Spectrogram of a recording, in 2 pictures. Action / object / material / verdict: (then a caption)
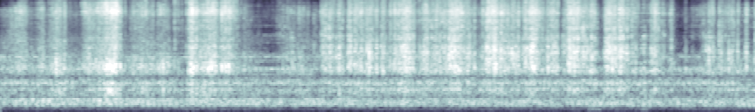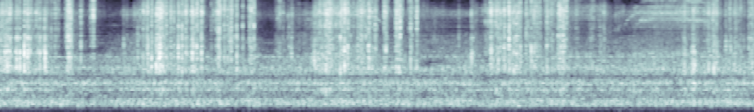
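scrape / glitter-coated craft foam sheet scratched by fingernails / foam / none. Long nails scratch and rub the glitter surface of a flat, solid purple glitter craft foam sheet held in both hands. The result is a steady, bright, scratchy rasp with irregular texture and almost no low end.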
